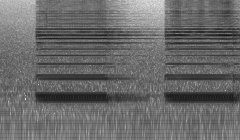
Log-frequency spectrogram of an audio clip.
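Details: Nissan Micra horn after replacing the faulty horn fuse: two firm, clear one-second blasts with a strong steady tone; horn now working normally.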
